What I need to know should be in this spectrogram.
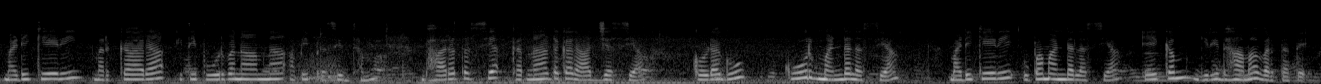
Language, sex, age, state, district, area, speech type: Sanskrit, female, 18-30, Karnataka, Chikkamagaluru, urban, read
